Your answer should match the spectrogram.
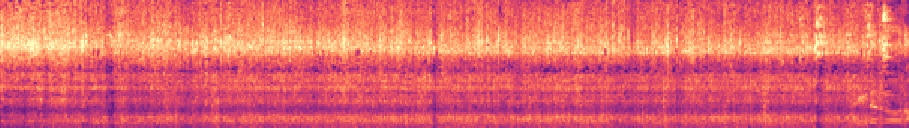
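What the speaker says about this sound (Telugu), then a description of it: "గ్రైండర్లో రాళ్ళ ఉప్పు చింతపండు బాగా మెత్తగా నలిగే వరకు ఉంచుకోవాలండి." A mixer grinder grinds tamarind with rock salt, its motor holding a steady, loud, high-pitched whirr without pause for the whole stretch.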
